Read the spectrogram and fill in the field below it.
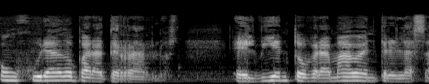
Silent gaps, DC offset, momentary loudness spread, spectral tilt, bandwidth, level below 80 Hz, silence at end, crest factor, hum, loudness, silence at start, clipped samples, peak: none; under 0.1%; 14 LU; -4.5 dB/octave; 11 kHz; -66 dBFS; 0 s; 16 dB; none; -18 LUFS; 0 s; under 0.1%; -4 dBFS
